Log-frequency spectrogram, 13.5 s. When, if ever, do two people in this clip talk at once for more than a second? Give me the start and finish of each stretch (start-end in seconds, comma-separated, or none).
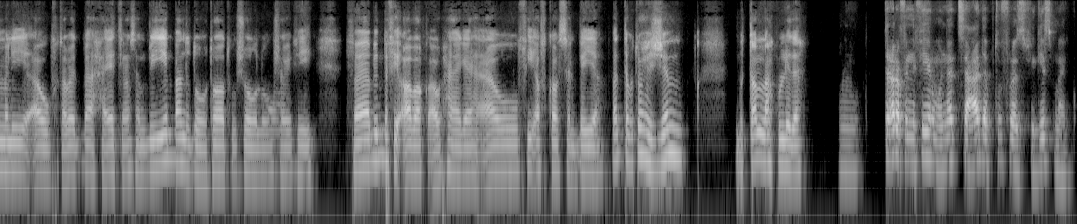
none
